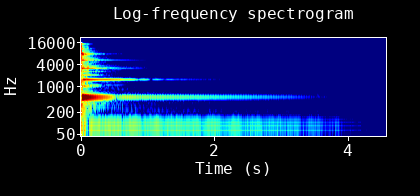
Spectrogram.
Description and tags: multisample pack of a collection piano toy from the 50's (MICHELSONNE)
collection, michelsonne, piano, toy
